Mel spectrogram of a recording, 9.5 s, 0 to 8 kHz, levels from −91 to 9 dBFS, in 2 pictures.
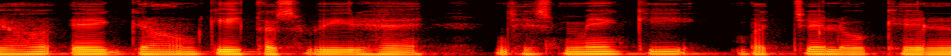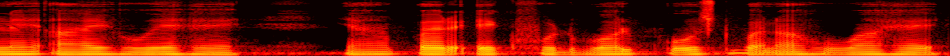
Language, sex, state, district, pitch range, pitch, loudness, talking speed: Hindi, male, Jharkhand, Jamtara, 110-120 Hz, 115 Hz, -29 LUFS, 140 wpm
